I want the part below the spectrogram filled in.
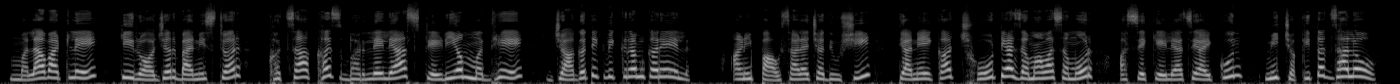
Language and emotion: Marathi, surprised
